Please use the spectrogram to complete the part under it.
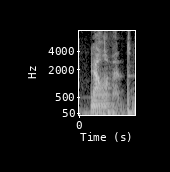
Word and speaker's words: LMNT: But Element is spelled in one of those cool ways that makes us 40-somethings feel young and hip when we figure out how to say it correctly, finally. It's the letters L-M-N-T. Element.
